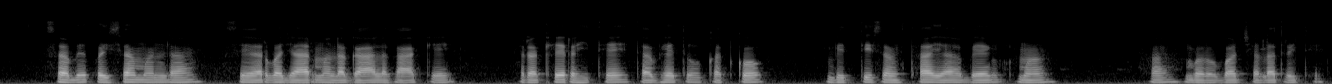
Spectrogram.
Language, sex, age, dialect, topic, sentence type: Chhattisgarhi, male, 25-30, Central, banking, statement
